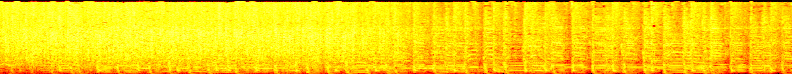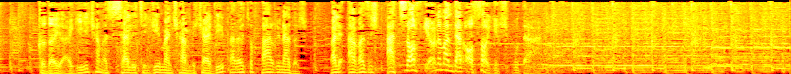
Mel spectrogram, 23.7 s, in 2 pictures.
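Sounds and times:
audience applause: 0.0s - 11.9s, 18.3s - 23.7s
speech: 12.6s - 20.6s.

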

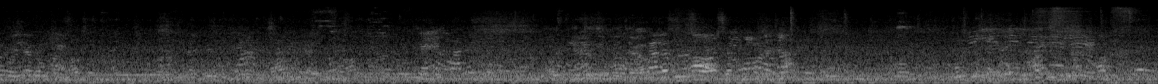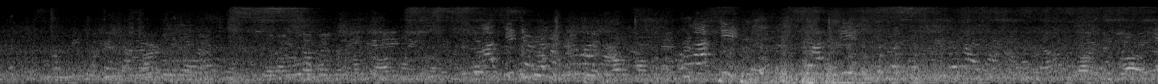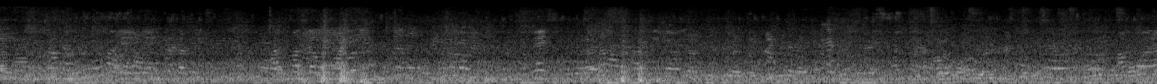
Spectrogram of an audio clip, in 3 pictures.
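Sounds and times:
low railroad rumble: 0.0s - 34.7s
people including children talking: 0.0s - 34.7s.

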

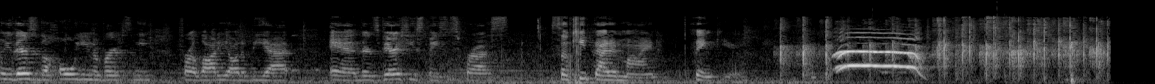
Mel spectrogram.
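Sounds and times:
speech: 0.0s - 8.4s
scattered audience applause: 7.7s - 11.1s.

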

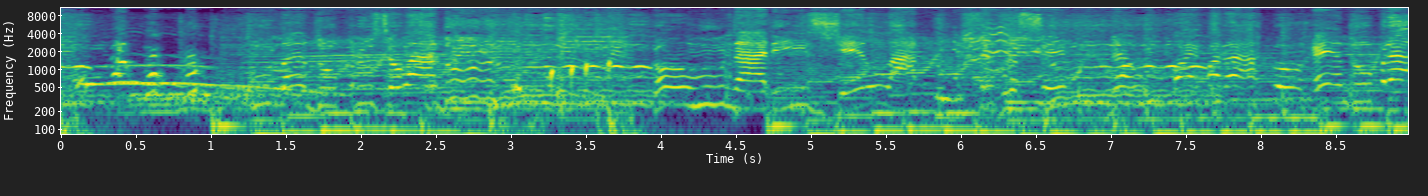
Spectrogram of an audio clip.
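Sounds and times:
puppy whimpering: 0.1s - 1.3s
bright tuneful musical backing in a children's song: 1.0s - 4.1s
speech: 4.7s - 8.9s.

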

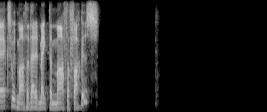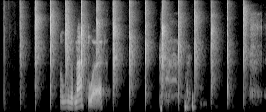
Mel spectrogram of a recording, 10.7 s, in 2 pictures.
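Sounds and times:
speech: 0.0s - 2.0s, 6.6s - 7.5s
hands clapping: 5.4s - 10.4s.

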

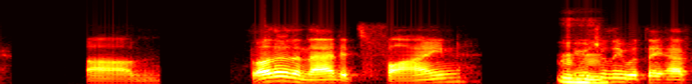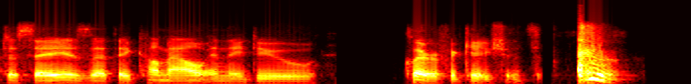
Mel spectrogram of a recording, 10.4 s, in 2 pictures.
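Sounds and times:
speech: 0.6s - 1.2s, 1.9s - 3.6s, 4.2s - 7.6s, 8.2s - 9.9s
person sneezing: 4.2s - 4.6s.

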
